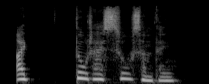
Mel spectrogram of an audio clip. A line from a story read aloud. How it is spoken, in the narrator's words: murmured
